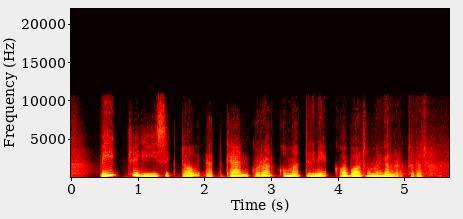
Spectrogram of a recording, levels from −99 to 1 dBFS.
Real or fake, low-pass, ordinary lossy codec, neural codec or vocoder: fake; 10.8 kHz; none; codec, 16 kHz in and 24 kHz out, 0.4 kbps, LongCat-Audio-Codec, fine tuned four codebook decoder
